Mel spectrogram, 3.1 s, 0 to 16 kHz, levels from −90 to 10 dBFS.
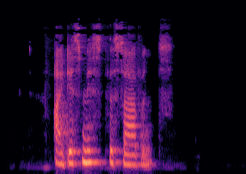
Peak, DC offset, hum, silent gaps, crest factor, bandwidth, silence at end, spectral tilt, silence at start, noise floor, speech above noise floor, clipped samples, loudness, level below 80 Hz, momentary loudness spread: -2 dBFS; under 0.1%; none; none; 20 dB; 9.8 kHz; 0.95 s; -4 dB/octave; 0.65 s; -88 dBFS; 69 dB; under 0.1%; -19 LUFS; -72 dBFS; 18 LU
